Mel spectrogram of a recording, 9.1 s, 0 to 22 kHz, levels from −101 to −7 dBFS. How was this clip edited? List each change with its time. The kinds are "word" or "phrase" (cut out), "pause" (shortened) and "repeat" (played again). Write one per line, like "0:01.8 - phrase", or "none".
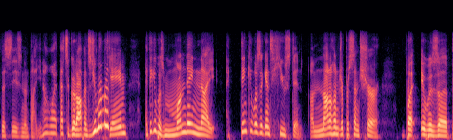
0:02.2 - word
0:04.5 - pause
